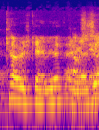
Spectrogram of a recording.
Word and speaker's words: Kvaratskhelia: Kvaratskhelia. That sounds about right. Kvaratskhelia.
